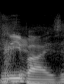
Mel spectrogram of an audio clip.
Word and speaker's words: Levi's: So this song, Lives. – I think it's just my own. – It's Levi's. It's actually it's them being corporate capitalist sellouts even more. It's Levi's is actually how it's pronounced.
